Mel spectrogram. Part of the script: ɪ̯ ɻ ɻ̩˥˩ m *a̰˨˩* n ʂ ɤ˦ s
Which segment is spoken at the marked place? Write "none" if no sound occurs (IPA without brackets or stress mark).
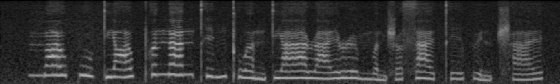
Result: ə̰˨˩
